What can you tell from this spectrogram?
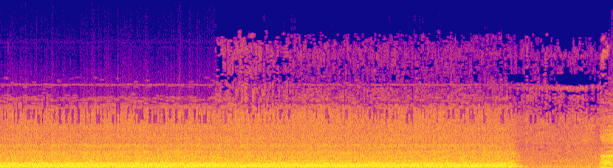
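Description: A motor vehicle engine running steadily under a loud rushing hiss, which drops away sharply about eight seconds in; choir singing starts at the very end.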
